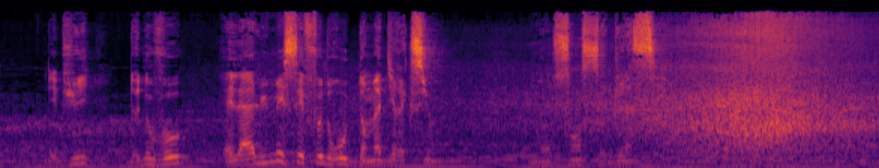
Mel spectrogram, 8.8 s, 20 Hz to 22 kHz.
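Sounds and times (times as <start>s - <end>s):
speech: 0.5s - 4.5s, 5.4s - 7.0s
broad road noise: 2.0s - 8.7s
car engine rumbling: 4.3s - 8.7s.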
